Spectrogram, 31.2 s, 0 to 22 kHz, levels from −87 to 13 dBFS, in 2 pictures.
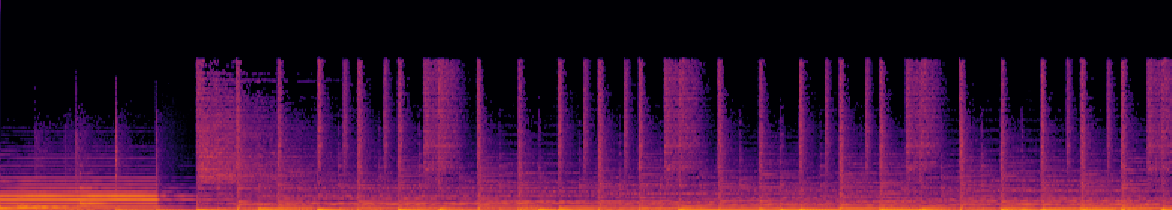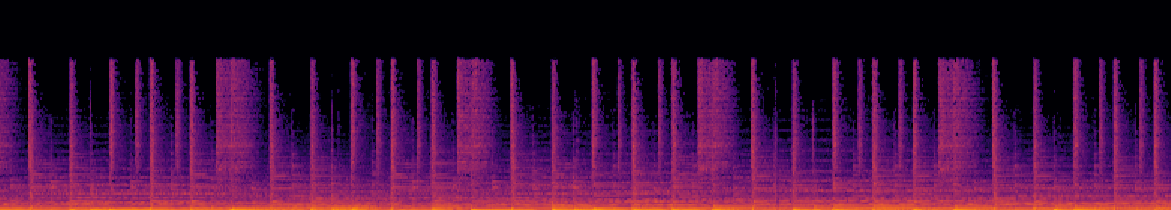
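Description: At 25.95 to 26.00 s there is a short burst of loose connector crackle lasting about 60 ms. A worn or dirty contact is making and breaking rapidly, chopping the signal on and off and producing an irregular, scratchy crackle rather than a clean single click.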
